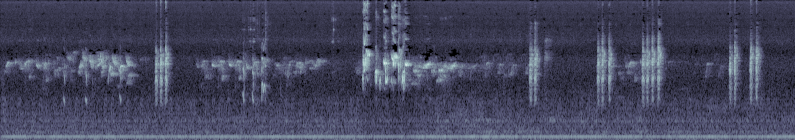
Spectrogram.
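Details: Bulbul performing the wing-tapping 'hunter' style (tor sayyad) nonstop: soft warbled chatter at mid-high pitch broken by sharp, crisp clicks in short bursts, over a steady low electrical hum.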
